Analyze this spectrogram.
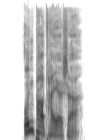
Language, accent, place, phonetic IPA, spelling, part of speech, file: German, Germany, Berlin, [ˈʊnpaʁˌtaɪ̯ɪʃɐ], unparteiischer, adjective, De-unparteiischer.ogg
- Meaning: 1. comparative degree of unparteiisch 2. inflection of unparteiisch: strong/mixed nominative masculine singular 3. inflection of unparteiisch: strong genitive/dative feminine singular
